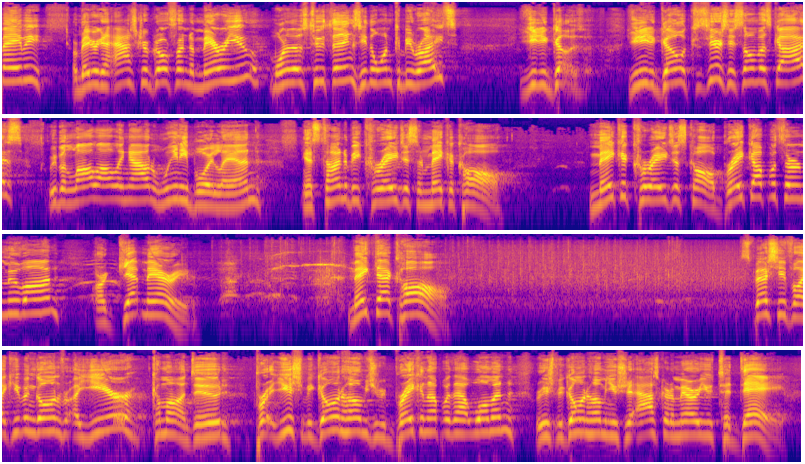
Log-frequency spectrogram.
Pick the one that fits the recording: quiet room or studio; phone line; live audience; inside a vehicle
live audience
